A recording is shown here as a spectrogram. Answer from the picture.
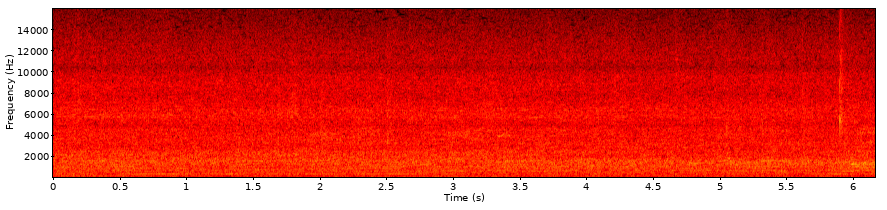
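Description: Steady mechanical hum with a few low steady tones held throughout, over a constant noisy rush.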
